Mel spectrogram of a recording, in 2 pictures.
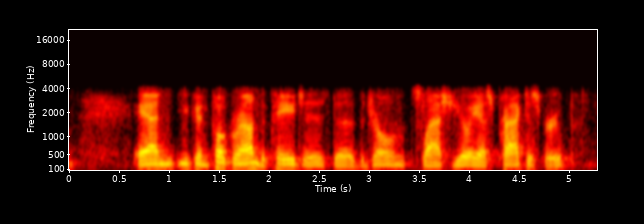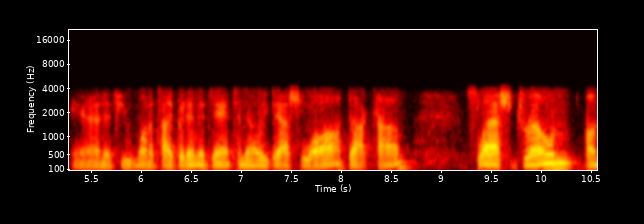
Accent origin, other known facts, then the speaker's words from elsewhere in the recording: Chicago, Illinois, United States; my hometown, Chicago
